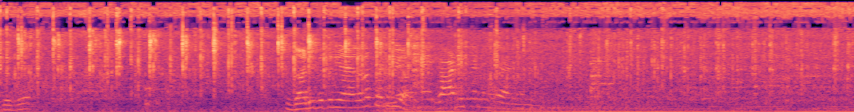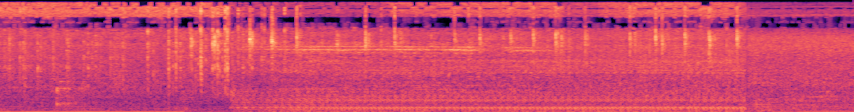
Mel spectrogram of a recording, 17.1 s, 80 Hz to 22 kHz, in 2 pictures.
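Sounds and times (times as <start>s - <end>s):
motor-driven machine running: 0.0s - 16.0s
low machine hum: 3.7s - 16.0s.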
